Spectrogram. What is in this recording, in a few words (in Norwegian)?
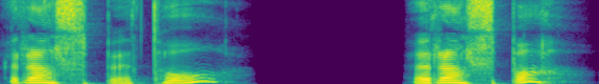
"raspæ taa", Hemsedal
